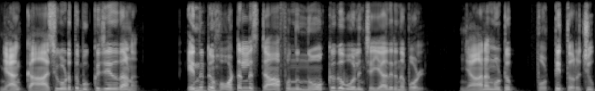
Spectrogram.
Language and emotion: Malayalam, angry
